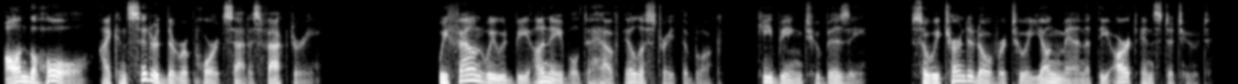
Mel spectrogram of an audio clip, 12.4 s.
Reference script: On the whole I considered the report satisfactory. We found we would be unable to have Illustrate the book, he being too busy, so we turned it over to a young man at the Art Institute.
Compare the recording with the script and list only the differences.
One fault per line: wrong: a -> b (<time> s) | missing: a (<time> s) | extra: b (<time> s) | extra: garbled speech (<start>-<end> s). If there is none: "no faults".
no faults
